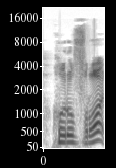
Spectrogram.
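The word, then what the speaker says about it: ر: a ya tapi pertanyaannya Kenapa huruf ra di sini enggak kita baca ra kenapa enggak dibaca Bismillahirrahmanirrahim Kenapa dibacanya kok kita dengar seperti vokal o Kenapa Bukankah fathah itu basicnya A tapi kenapa ro dibaca tidak ra nah gitu Kenapa karena huruf ro ketika fathah harus dibaca dengan mufakhamah harus dibaca dengan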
